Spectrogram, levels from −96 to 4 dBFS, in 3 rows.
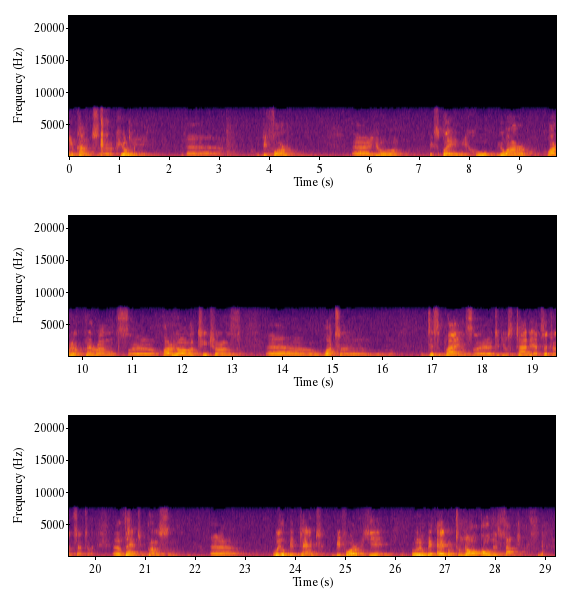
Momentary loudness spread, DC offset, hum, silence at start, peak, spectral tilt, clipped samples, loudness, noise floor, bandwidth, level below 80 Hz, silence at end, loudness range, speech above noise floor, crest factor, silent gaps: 20 LU; under 0.1%; none; 0 s; -4 dBFS; -6.5 dB/octave; under 0.1%; -24 LUFS; -46 dBFS; 8 kHz; -48 dBFS; 0 s; 7 LU; 23 dB; 20 dB; none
